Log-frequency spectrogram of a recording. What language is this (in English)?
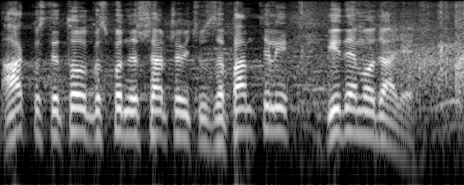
Serbian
